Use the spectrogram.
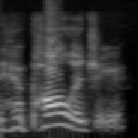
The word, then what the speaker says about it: hippology: The veterinary student decided that his major would be in hippology. There are no alternate pronunciations, just hippology.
